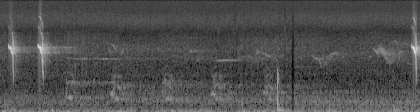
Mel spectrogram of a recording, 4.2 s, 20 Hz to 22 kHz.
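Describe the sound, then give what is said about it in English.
A male bird calls with sharp, high chip notes: two quick ones at the start and another near the end, clear over a soft outdoor background where a net has been set up. “I just got out here a few minutes ago, set up the net, and I've only got bird 5-3 with me, and that's him calling right there.”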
